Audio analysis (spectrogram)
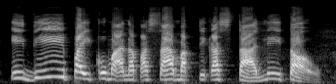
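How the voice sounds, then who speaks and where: A woman's voice: on the high side, very animated, a little slow, bright, forceful tone, full character voice. An actress with an Ilocano accent playing a domineering, quarrelsome mother-in-law who scolds in an exaggerated radio-drama style. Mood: scolding, insistent. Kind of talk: Ilocano comic-melodrama radio acting.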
